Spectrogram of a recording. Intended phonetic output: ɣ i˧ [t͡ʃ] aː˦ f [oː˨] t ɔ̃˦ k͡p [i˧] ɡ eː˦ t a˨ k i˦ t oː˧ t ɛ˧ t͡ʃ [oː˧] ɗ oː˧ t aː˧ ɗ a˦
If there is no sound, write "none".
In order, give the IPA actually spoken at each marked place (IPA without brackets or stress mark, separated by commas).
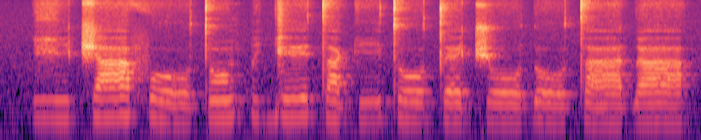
t͡ʃ, oː˨, i˧, oː˧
